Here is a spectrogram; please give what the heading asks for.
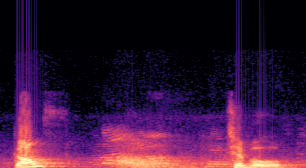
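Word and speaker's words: comfortable: जबकि एक्चुअल में इसकी प्रोनंसिएशन होती है बच्चा, आर यू कंफर्टेबल, आर यू कंफ, look at इट, दो सिलेबल आएंगे, कंफ टेबल, आर यू कंफर्टेबल।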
